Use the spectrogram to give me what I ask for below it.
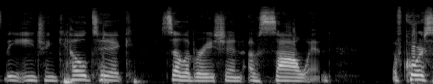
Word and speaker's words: Samhain: But you know what it really comes from is the ancient Celtic celebration of sawin. Of course, it's spelled s a m h a i n pronounced sawin.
